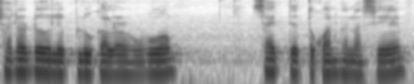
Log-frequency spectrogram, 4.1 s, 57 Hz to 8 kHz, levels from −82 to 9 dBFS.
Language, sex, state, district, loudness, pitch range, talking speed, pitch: Nagamese, male, Nagaland, Dimapur, -14 LUFS, 110-120 Hz, 175 wpm, 115 Hz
